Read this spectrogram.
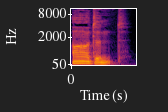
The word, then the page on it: ardent: British English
